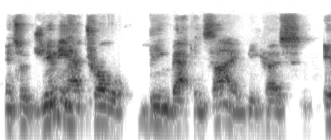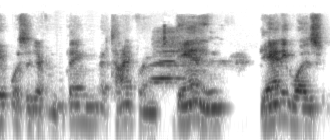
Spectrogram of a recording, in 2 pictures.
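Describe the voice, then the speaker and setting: A man's voice: medium pitch, lively intonation, normal speed, noisy background. Earnest middle-aged man, Cuban-born. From Cuba. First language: Spanish. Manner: earnest, talks in long runs with many restarts. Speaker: guest actor. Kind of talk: casual interview storytelling.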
